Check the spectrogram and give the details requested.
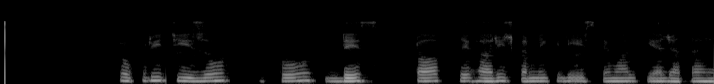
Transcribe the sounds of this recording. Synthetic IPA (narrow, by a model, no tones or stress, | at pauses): ʈoːkɾit͡ʃiːzõ | koɖɪsk | ʈɔːpsexaːɾɪd͡ʒkɐɾnekeliḛɪst̪eːmaːlkijad͡ʒaːt̪aɦɛː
